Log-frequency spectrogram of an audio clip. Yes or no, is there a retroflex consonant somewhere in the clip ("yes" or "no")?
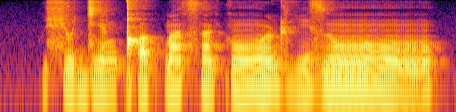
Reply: yes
